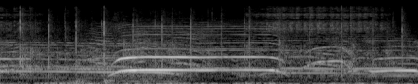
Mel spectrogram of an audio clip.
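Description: Concert audience cheering and clapping after a song, with one long drawn-out shout from a single voice about a second in, then a shorter call.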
